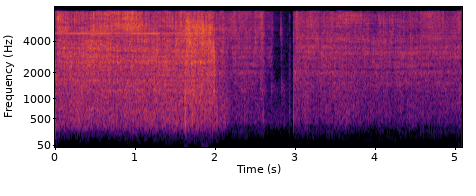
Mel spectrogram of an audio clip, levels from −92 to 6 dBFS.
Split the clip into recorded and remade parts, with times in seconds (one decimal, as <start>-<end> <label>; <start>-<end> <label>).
0.0-1.3 recorded; 1.3-3.5 remade; 3.5-4.3 recorded; 4.3-5.1 remade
